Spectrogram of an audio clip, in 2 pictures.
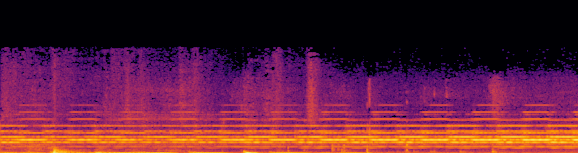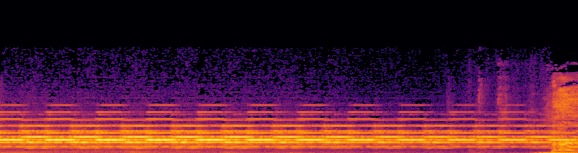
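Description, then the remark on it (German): A car alarm going off outside a hotel: a steady, shrill electronic tone that holds without a break, with a few dull thumps early on and no voices. “Hier ist gerade ein Feueralarm und ich weiß nicht, ob das das Hotel ist oder ein Auto draußen.”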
